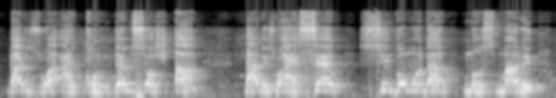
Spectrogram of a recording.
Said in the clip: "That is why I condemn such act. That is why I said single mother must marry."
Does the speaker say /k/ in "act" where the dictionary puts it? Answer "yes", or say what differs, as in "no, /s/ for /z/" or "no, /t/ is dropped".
no, /k/ is dropped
